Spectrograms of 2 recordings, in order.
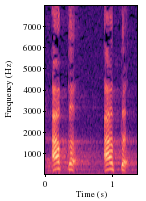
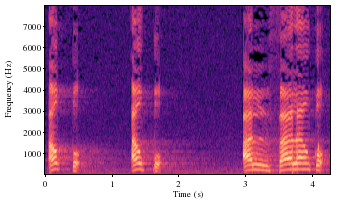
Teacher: ketika mengucapkan qaf dan tho terdengar menebal suaranya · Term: Qalqalah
